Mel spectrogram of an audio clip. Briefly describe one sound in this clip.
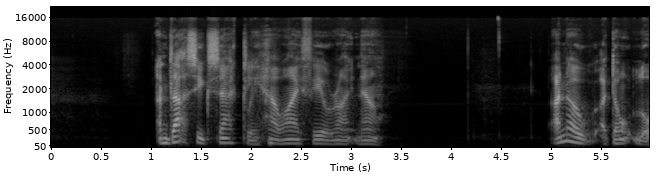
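An older man speaks calmly and clearly into a close microphone.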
